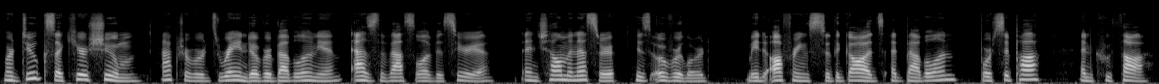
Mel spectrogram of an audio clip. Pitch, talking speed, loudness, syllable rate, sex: 175 Hz, 135 wpm, -22 LUFS, 5.1 syllables/s, female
